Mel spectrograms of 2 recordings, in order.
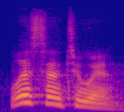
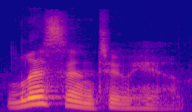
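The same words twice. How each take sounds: First: Listen to him lifted higher with force on listen; urgent repeat. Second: Said in the usual way. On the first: Shown as a demonstration. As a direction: repeat it as a plea, listen raised. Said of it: "Would you just listen to him?".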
